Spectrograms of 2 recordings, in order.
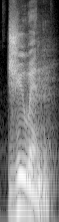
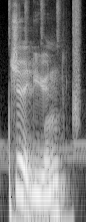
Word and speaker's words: Zhiyun: Zayun. Zayun. Zhiyun. Zhiyun. Jiyun. Jayun. Zhiyun. Jiwin.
